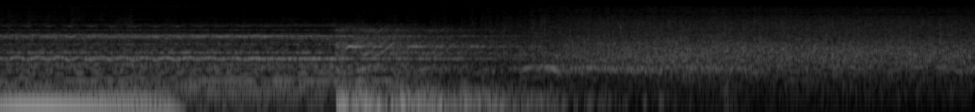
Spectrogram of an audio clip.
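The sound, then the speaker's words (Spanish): A brief musical sting gives way to a crowd's applause: dense, steady clapping that swells and then holds at a moderate level for about five seconds, with no voices. “Así que nada, de eso y de más cosas hablaremos en breve, después de los aplausos ya.”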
